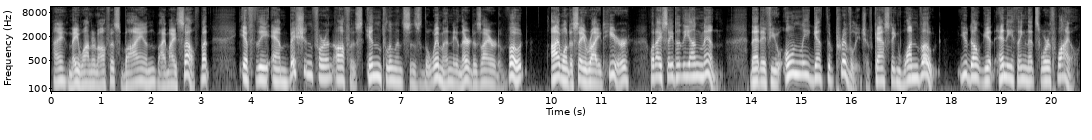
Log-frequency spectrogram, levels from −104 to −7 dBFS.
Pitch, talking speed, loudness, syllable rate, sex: 155 Hz, 165 wpm, -20 LUFS, 4.4 syllables/s, male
